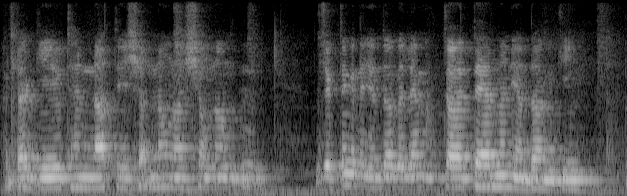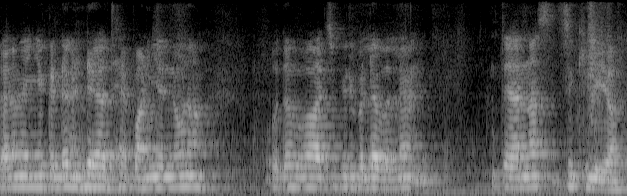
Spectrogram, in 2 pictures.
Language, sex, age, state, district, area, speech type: Dogri, male, 18-30, Jammu and Kashmir, Reasi, rural, spontaneous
